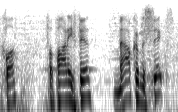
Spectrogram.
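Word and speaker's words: Clough: the number three spot clo c-l-o-u-g-h although it's pronounced club fupani fifth malcolm is six blekka is seventh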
